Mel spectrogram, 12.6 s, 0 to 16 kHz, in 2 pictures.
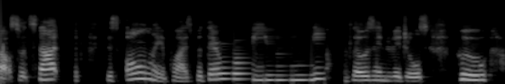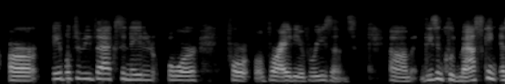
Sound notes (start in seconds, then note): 3.3 web-call distortion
